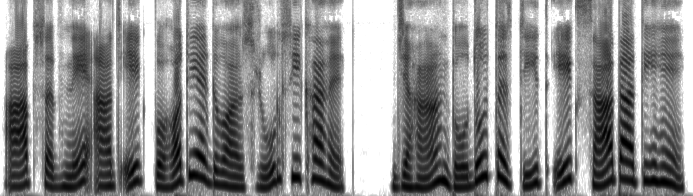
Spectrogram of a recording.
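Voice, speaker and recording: A woman's voice: medium pitch, animated, no echo, clean studio sound. A woman hosting a Quran lesson channel, reading a scripted, encouraging wrap-up of the lesson. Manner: encouraging, praising the learners.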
